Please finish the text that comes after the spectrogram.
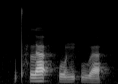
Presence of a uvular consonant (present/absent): absent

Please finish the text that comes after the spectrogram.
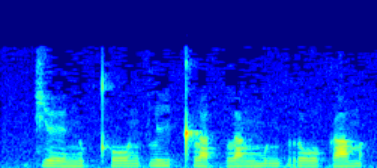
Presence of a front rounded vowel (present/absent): absent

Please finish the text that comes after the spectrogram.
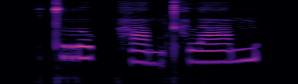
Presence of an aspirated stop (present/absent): present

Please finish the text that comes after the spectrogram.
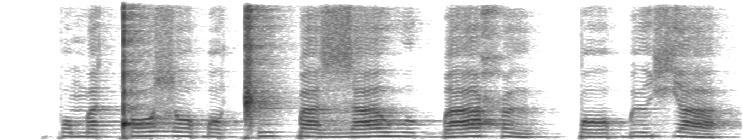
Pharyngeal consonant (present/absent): present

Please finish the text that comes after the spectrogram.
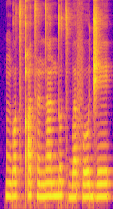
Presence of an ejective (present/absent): present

